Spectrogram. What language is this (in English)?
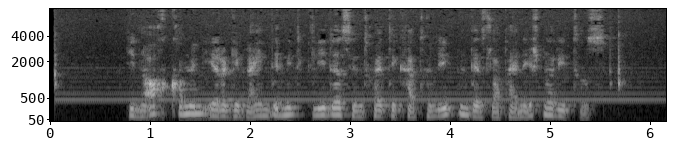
German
